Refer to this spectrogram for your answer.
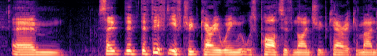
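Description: With an East Midlands accent, a man speaks at medium pitch with fairly even intonation. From England, Leicestershire. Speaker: historian and author. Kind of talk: interview discussion. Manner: halting, repeats words.

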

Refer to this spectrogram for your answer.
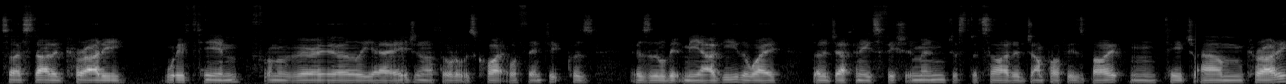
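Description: A man with an Australian accent talks in a fairly low pitch with monotone, flat intonation. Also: moderate pace. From Australia, Cairns (Queensland). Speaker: stunt performer and coordinator. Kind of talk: interview. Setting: remote call from home, late evening.

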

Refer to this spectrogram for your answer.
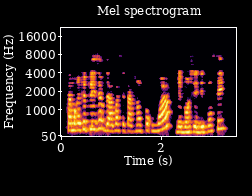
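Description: A woman at a moderate pace. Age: 30s. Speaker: assistant and lingerie brand founder, single mother. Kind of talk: testimony. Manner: halting.

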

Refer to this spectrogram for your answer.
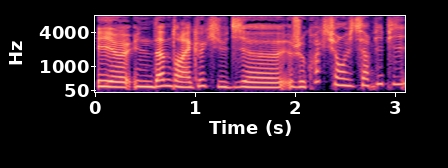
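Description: A very fast pace with ordinary pitch variation, in a dry, close sound with no echo and a very clean recording with a silent background. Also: woman. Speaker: podcast host. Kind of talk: casual chat.

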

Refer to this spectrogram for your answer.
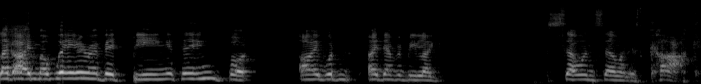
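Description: A woman speaks at a fairly slow pace, her pitch fairly high with ordinary variation. Her tone is dark and mellow, with big swings in loudness. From Ireland. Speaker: comedian and podcast host. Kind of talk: casual comedic chat.

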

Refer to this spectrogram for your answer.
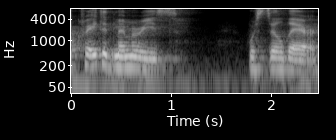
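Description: A woman's voice with audible room echo. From Yemen. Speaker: journalist. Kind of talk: casual interview conversation. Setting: studio.

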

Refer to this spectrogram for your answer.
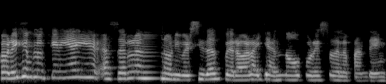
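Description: The speaker is a woman with a fairly high pitch. She talks very fast. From Ecuador. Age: 20s. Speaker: caller seeking advice. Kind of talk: personal confession. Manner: halting.

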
